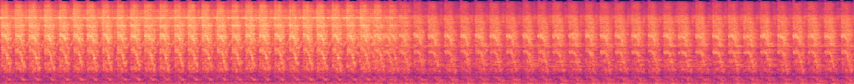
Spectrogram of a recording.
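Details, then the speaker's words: Suzuki Samurai with Isuzu diesel swap, first start, battery weakening: steady starter chugging around three turns a second without catching; owner suspects air in the fuel lines, lift pump heard running. "so I think we're going to spend a couple minutes and just crank this thing over and see if we can get it to light off at all"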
